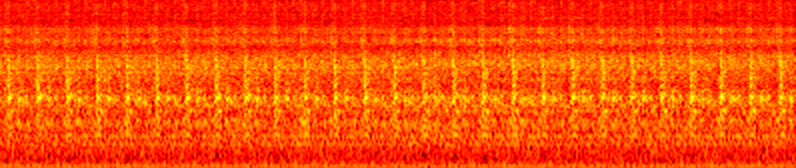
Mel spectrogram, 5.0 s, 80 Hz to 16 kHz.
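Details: 2017 Ford F250 Power Stroke diesel cold start: steady hard knock about three per second over diesel clatter at cold idle, subsiding as truck warms; cause unknown.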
